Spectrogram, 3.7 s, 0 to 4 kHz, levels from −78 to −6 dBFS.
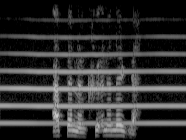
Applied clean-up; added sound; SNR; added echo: none; Trumpet; -4 dB; none.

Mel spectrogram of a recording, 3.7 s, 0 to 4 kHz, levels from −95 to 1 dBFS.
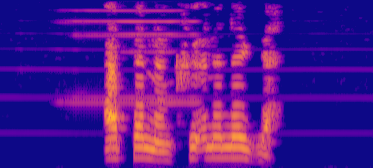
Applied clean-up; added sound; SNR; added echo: classical method Wiener filter.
